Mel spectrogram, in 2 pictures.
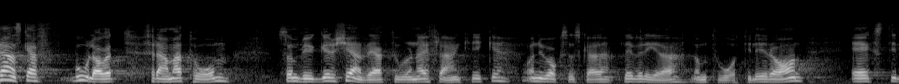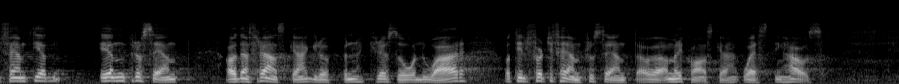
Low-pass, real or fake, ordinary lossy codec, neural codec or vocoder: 7.2 kHz; real; none; none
